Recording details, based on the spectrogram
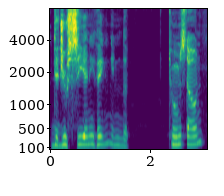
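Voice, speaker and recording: A man's voice: fairly high pitch, steady tone, a little slow, a little mellow, no echo, soft background music. A man giving casual, sarcastic, irreverent gameplay commentary with plenty of swearing. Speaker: game streamer.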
